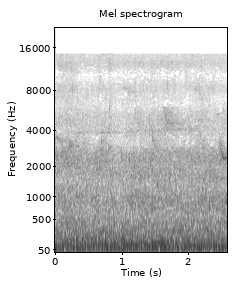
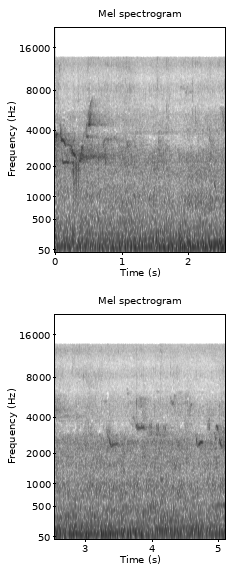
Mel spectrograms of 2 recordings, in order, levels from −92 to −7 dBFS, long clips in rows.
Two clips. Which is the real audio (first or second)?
first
